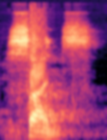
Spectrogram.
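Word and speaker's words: science: সাইলেন্ট থেকে যাবে যেমন বেখর মানে সংকেত সি সাইলেন্ট থেকে যাবে সেন্ট মানে হচ্ছে সুগন্ধি সিন মানে দৃশ্য সাইন্স মানে বিজ্ঞান সিনারি মানে প্রাকৃতিক দৃশ্য এই শব্দগুলোতে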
